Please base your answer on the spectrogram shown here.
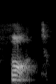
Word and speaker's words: thought: TH como Z española y la GH antes de la T no suena.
